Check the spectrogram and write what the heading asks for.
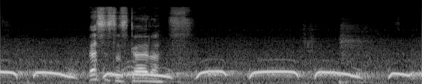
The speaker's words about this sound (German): Pass auf, das Lustige ist jetzt eigentlich das, was jetzt kommt. Die scheiß Taube.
